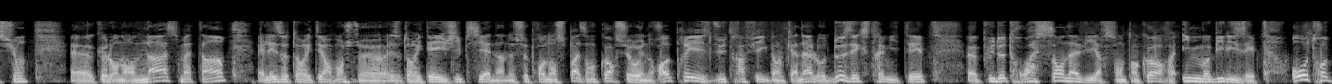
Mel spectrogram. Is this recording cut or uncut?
uncut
